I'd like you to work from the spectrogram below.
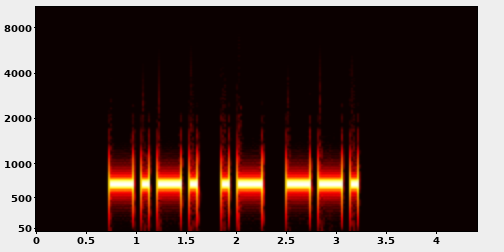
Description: Morse code, heard as a keyed tone, about 15 wpm, 700 Hz. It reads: CAG
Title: USA Call Sign Postfixes - 3 Letters 15wpm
